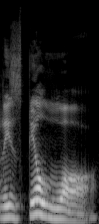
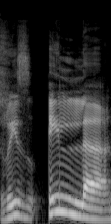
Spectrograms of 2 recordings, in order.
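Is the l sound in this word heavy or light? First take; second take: heavy; light. First: The l sound is thick and heavy. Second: The l sound is thin and light. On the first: The speaker calls it wrong. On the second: The speaker calls it right. "the letter lam of the word Allah is pronounced lightly"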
